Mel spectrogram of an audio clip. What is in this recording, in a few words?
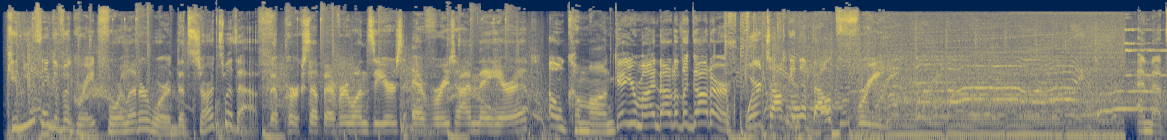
VO AC Hot AC; voice-over demos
